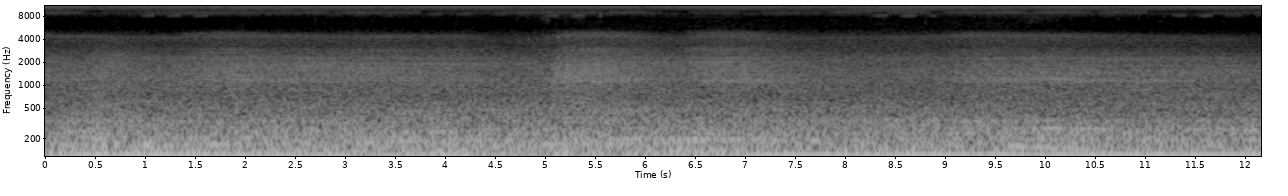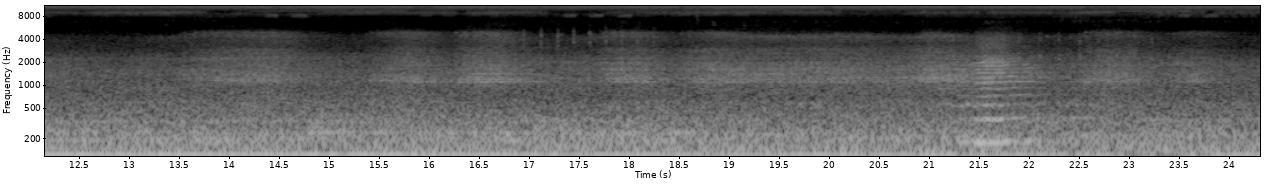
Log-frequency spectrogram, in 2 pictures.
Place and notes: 美崙海濱公園, Hualien City - Construction sounds harbor area
In the roadside park, Cicadas sound, Traffic Sound, Construction sounds harbor area
Binaural recordings
Hualien County, Taiwan, 27 August 2014, 18:34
